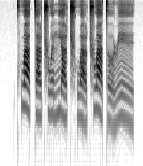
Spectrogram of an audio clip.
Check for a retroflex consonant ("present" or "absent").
present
